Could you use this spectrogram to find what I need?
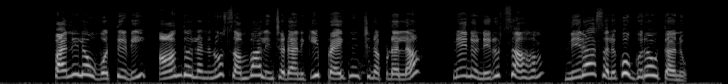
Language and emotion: Telugu, angry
